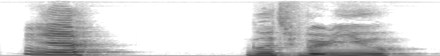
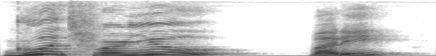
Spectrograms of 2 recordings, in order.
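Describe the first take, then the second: First: High mocking yeah then flat good for you; sarcastic. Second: Sincere congratulations; real praise. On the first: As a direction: dismiss them sarcastically. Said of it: "the sarcastic way". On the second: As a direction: genuinely cheer your buddy on. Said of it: "the real way". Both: Shown as a demonstration.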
